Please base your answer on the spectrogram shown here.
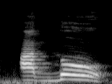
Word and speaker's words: আদ্য: এই অটার উচ্চারণ হয়ে যাচ্ছে ও এর মতো। তার মানে এই যে জফলা, এই জফলা বেয়াদবটা থাকার কারণে অ আর উচ্চারণ হচ্ছে না, উচ্চারণ হয়ে যাচ্ছে ও, আদ্য।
